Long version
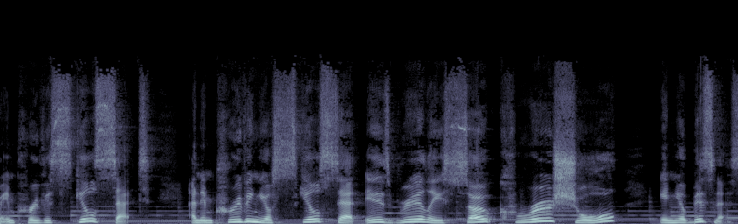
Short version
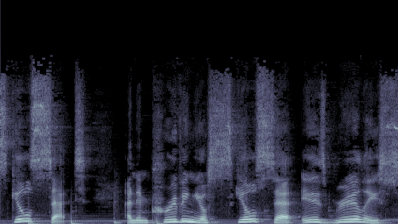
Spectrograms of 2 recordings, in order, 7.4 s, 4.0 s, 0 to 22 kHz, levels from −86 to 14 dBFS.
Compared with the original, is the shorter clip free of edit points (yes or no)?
yes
